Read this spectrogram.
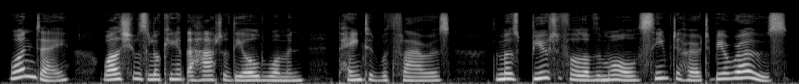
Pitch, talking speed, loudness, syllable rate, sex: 220 Hz, 220 wpm, -19 LUFS, 5.6 syllables/s, female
